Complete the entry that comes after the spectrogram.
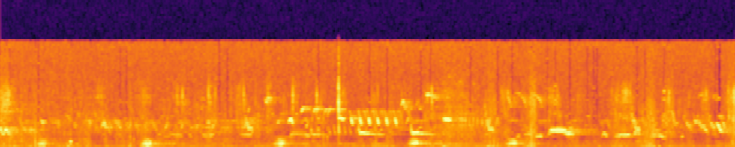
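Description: Birds calling: a low two-note call repeated about every second and a half, with higher chirps and a short rapid trill in between.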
